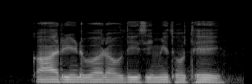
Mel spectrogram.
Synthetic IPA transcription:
kaːɾĩːɳɖbəɾəwd̪iːsimɪt̪ɦot̪ʰeː

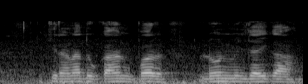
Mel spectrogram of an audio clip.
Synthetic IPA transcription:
kɪɾaːnad̪ʊkaːnpəɾloːnmɪld͡ʒaːeɡa

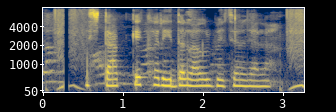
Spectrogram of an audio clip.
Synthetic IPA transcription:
ɪsʈaːpkexʰɐɾiːd̪alaːʊlbʱeːt͡ʃəld͡ʒaːlaː

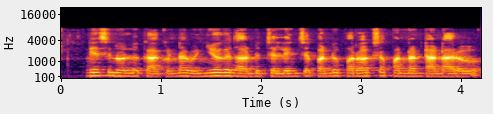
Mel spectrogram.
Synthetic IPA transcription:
neːsinoɭːukaːkuɳɖaːʋinjɔːɡɐd̪aːɽut͡ʃelːiɲt͡ʃeːpɐɳɖupɐɾɔːkʂɐpɐnːɐɳʈɐɳːaːɾu

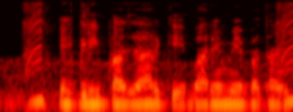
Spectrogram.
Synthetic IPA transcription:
eːɡɾiːbaːzaːɾkeːbaːɾeːmẽbət̪aːĩ

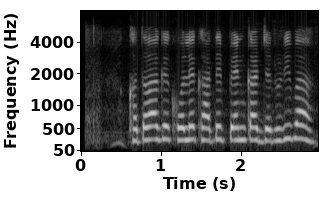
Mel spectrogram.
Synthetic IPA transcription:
kʰət̪ʋak̬ekʰoːlekʰaːt̪ɪɾpeːnkaːʈzəɾuːɾibʱaː

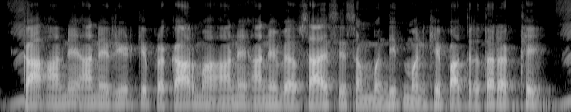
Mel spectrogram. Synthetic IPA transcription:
kaʔaneəneɾiɽkepɾəkaɾmãaneʔəneʋjəʋsajsesəmbə̃nd̪ʱit̪mənkʰepat̪ɾət̪aɾək̚t̪ʰe

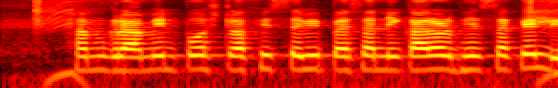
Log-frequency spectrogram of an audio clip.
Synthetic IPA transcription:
həmɡɾaːmiːnpoːsʈɔːpʰisːebʱipɛːsanɪkaːləɽbʱeːd͡ʒsəkel

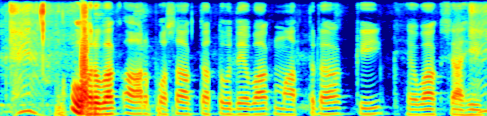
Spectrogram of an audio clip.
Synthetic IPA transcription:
ubəɾʋəkaːɾpɔsaːk̚t̪ət̪ʋəd̪eːʋaːkmaːt̪ɾəkikʰeʋaːkt͡ʃa̰ːɦi

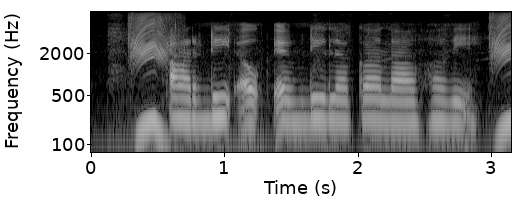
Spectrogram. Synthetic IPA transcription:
aɾɖiʔawebɖiləkalabʱɦɐʋi

